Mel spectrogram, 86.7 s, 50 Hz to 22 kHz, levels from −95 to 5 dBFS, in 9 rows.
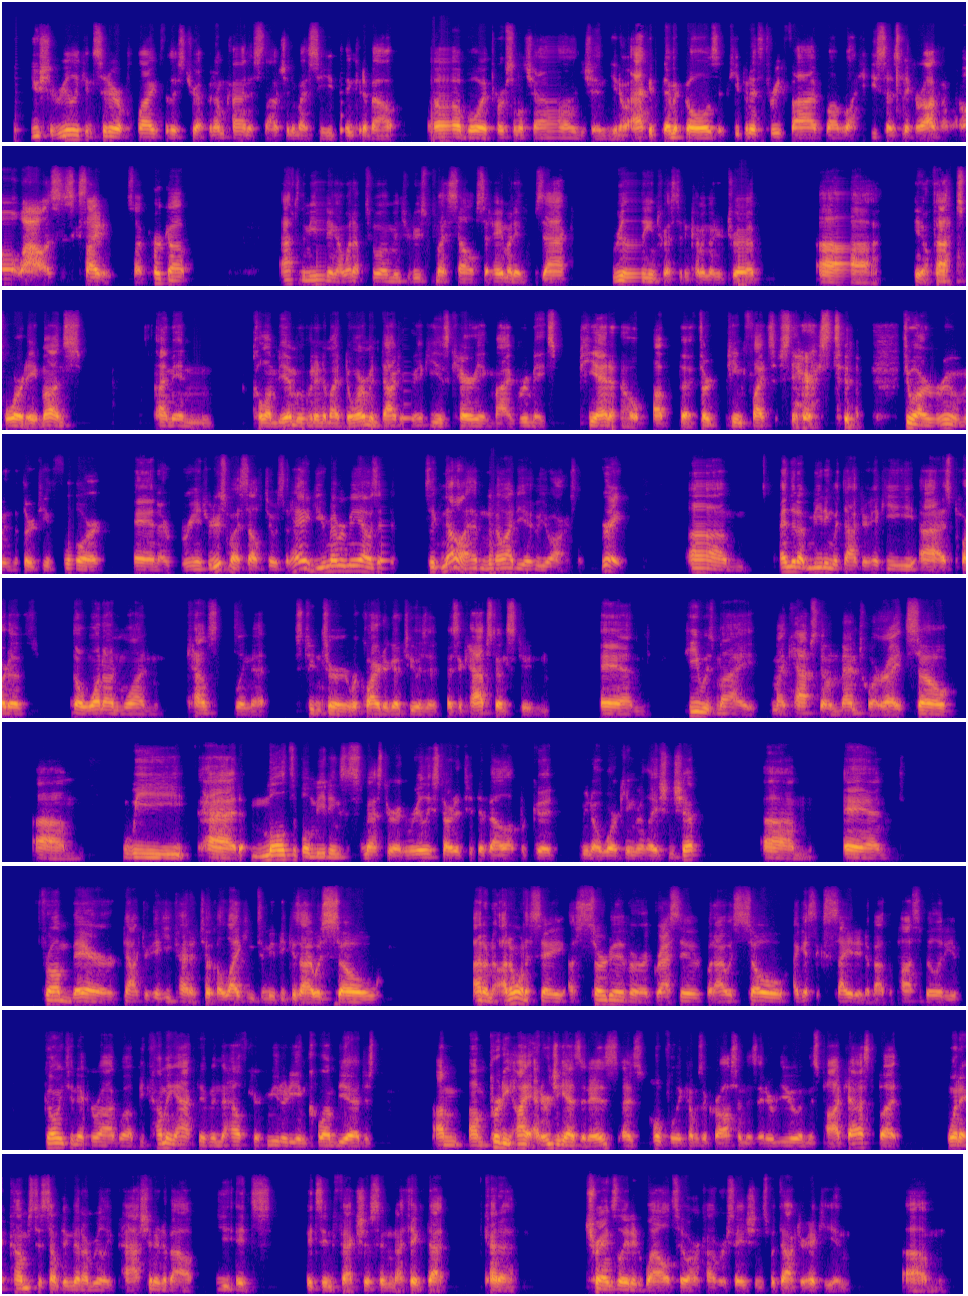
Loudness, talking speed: -25 LUFS, 200 wpm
